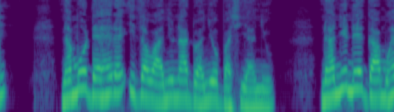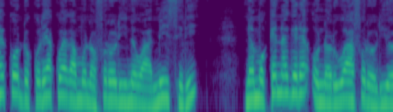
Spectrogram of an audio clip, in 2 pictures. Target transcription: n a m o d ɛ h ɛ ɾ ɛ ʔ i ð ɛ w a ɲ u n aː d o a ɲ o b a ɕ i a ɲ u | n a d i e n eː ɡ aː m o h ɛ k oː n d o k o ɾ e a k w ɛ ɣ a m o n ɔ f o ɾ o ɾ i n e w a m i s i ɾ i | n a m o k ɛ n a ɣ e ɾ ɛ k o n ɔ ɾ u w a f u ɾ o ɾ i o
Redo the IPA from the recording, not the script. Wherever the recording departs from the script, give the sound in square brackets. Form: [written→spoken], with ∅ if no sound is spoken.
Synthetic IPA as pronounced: n a m o d ɛ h ɛ ɾ ɛ ʔ i ð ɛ w a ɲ u n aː d o a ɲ o b a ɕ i a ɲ u | n a [d→n] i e n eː ɡ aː m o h ɛ k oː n d o k o ɾ e a k w ɛ ɣ a m o n ɔ f o ɾ o ɾ i n e w a m i s i ɾ i | n a m o k ɛ n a ɣ e ɾ ɛ [k→ʔ] o n ɔ ɾ u w a f [u→o] ɾ o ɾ i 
